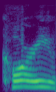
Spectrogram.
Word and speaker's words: Vedvik: Let's quickly touch on Vedvik, the Corey, as we learned how you pronounce his name, because I pronounced it Care last week, Corey.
